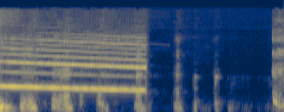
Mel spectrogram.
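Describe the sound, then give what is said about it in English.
Siren sound effect: a loud, steady, high wail with rich overtones that slides slightly downward for about a second over thumping low pulses, then cuts off abruptly, leaving a few short clipped sounds. “Yeah, you want the siren. You want the siren, bro.”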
